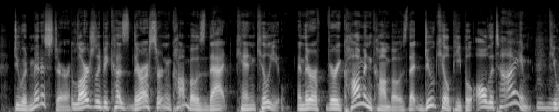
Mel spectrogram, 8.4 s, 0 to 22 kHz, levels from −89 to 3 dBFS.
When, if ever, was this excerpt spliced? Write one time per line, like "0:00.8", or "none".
0:01.0
0:04.3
